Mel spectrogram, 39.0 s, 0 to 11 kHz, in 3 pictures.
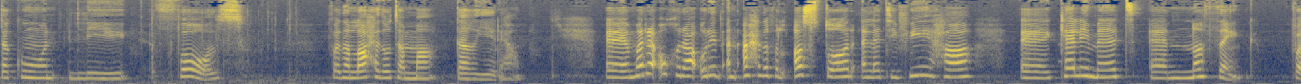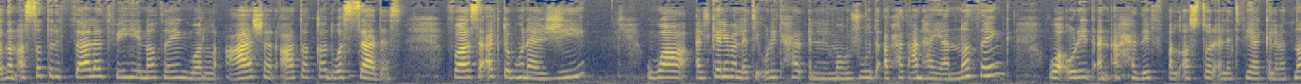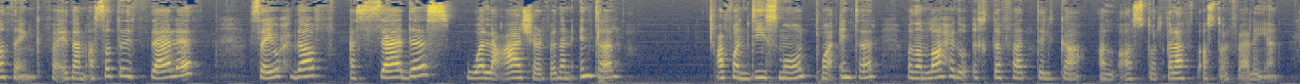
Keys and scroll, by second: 0.0-3.4 typing, 0.4 Right, 0.6 Right, 0.7 Right, 0.9 Right, 17.5-18.4 typing, 20.6-23.9 typing, 32.0 shift+d, 33.2 BackSpace, 33.8 d, 34.2 Return.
